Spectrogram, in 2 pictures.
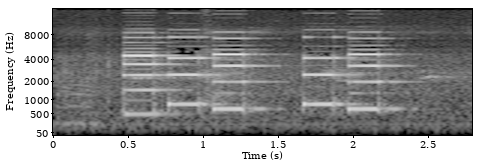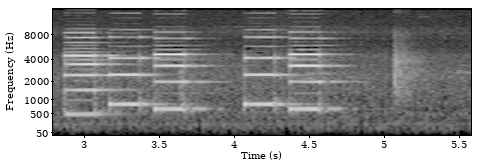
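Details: Repeating clusters of high electronic tones in a melodic pattern, about every one and a half seconds, from a Hamilton C-3 ventilator during setup; a ventilator alarm sounding.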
